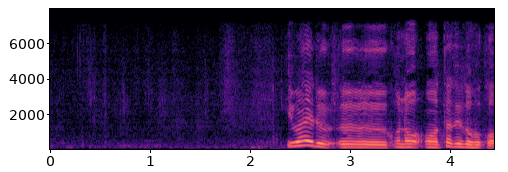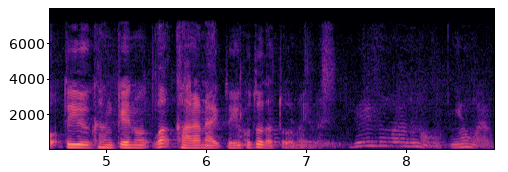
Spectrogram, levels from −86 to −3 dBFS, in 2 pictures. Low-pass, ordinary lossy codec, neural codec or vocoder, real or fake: 7.2 kHz; none; vocoder, 44.1 kHz, 128 mel bands, Pupu-Vocoder; fake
